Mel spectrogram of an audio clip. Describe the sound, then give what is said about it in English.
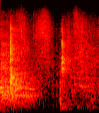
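A door being shut, heard as two soft wooden knocks about half a second apart, fairly quiet, with no voices over it. “be a dear and shut the door.”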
